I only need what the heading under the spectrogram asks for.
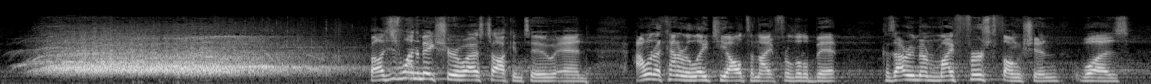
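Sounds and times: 
audience yelling: 0:00.0 - 0:03.9
speech: 0:03.7 - 0:11.4.

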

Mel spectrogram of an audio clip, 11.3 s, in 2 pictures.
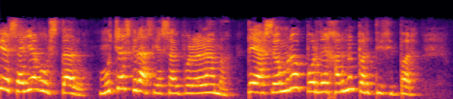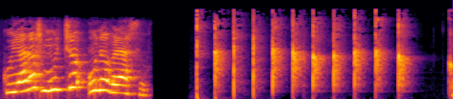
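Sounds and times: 
speech: 0:00.1 - 0:07.6
single pair of hands clapping: 0:08.1 - 0:10.9.

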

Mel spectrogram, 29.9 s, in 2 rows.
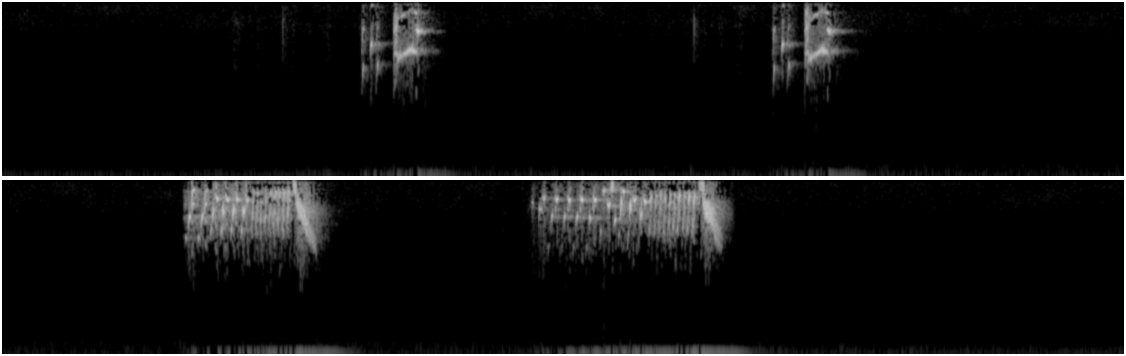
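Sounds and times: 
European goldfinch song: 0:04.8 - 0:05.9, 0:10.3 - 0:11.4, 0:17.4 - 0:19.3, 0:22.0 - 0:24.7.

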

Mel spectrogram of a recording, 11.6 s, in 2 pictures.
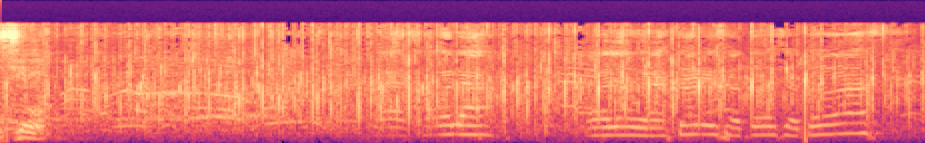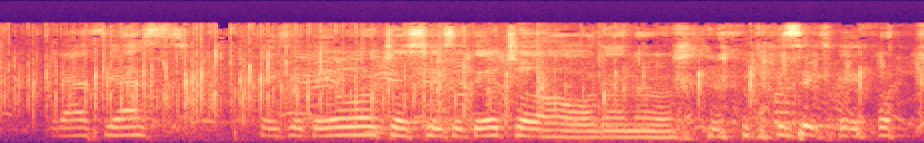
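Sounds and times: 
audience applause: 0:00.0 - 0:11.2
speech: 0:00.1 - 0:00.4, 0:02.8 - 0:11.5
laughter: 0:07.8 - 0:11.5.

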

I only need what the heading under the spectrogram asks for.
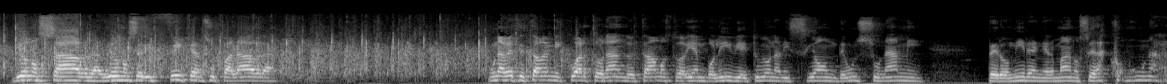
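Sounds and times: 
audience applauding: 0:00.0 - 0:06.8
speech: 0:00.2 - 0:03.0, 0:04.9 - 0:11.6.

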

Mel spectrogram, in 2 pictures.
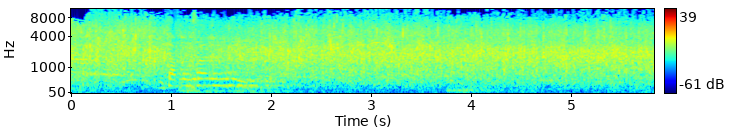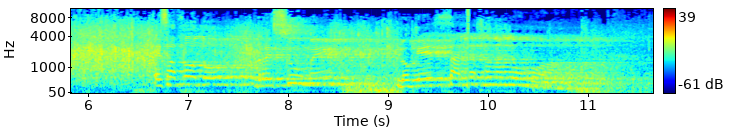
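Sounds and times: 
applause: 0:00.0 - 0:09.1
speech: 0:01.0 - 0:02.2, 0:06.7 - 0:11.0.

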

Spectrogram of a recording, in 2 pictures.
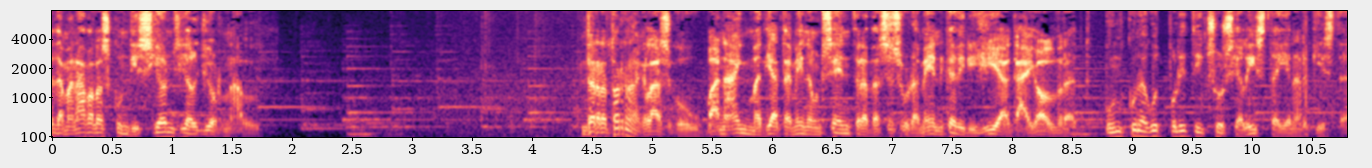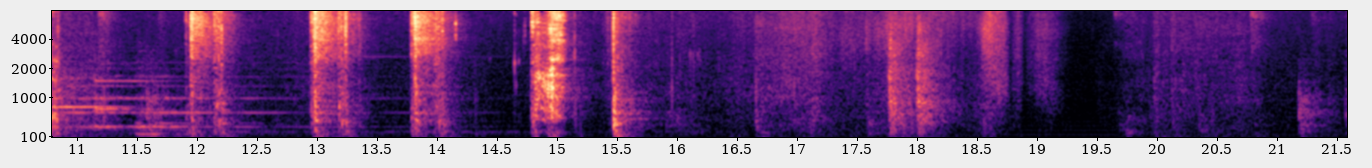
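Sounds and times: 
speech: 0:00.0 - 0:02.6, 0:04.4 - 0:11.2
typewriter typing: 0:11.9 - 0:12.4, 0:13.0 - 0:14.2.

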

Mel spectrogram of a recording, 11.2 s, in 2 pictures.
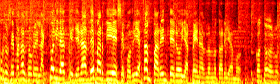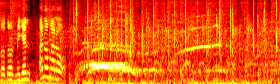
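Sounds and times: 
speech: 0:00.1 - 0:08.4
audience applause: 0:07.1 - 0:11.1
audience whistles and cheers: 0:07.2 - 0:11.1.

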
